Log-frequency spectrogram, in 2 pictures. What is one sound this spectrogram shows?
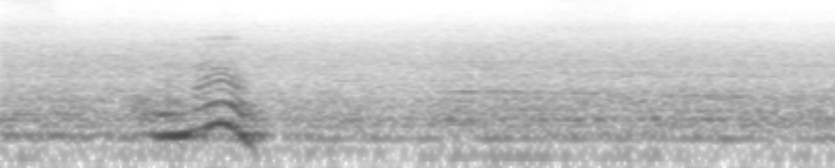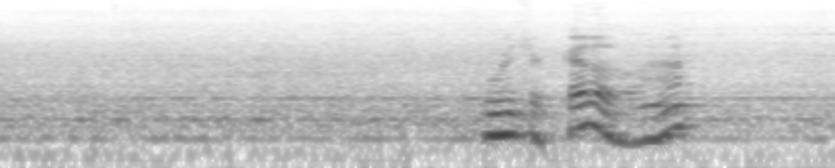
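A cat meows close by.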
